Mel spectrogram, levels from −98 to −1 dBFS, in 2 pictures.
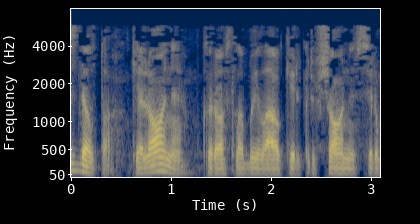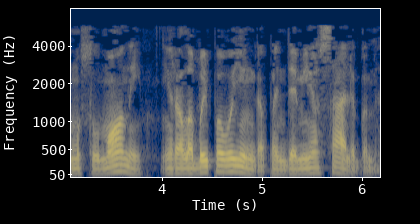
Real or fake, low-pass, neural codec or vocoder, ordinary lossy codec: real; 7.2 kHz; none; MP3, 24 kbps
